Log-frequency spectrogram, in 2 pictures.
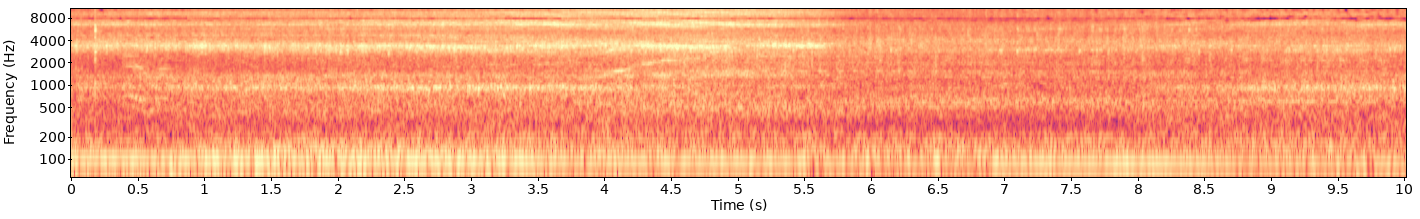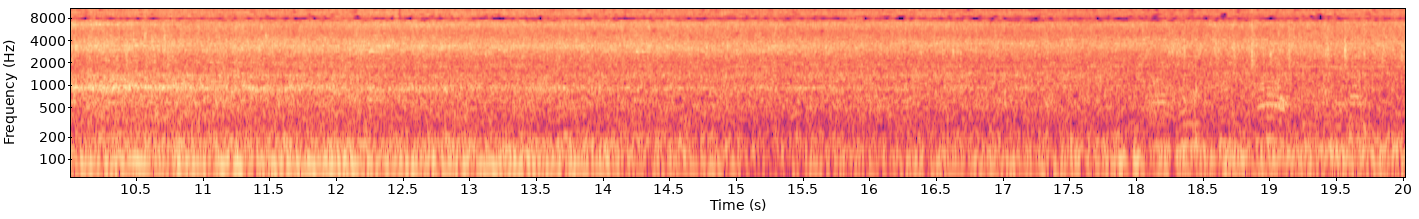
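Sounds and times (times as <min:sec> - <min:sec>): model train rolling on track: 0:00.0 - 0:20.0
model train squealing: 0:00.0 - 0:20.0
steady low hum: 0:00.0 - 0:20.0.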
